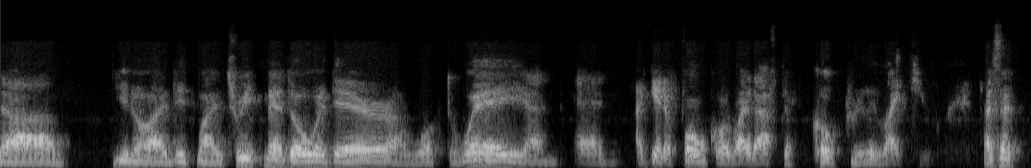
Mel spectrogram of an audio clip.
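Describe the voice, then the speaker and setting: Telling stories in a medium-pitched, husky voice, a Finnish guest who used to be a team physiotherapist speaks with a clear Finnish accent. Fillers and restarts break up his talk often, and the recording is dull and low-fidelity.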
